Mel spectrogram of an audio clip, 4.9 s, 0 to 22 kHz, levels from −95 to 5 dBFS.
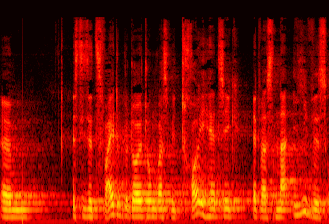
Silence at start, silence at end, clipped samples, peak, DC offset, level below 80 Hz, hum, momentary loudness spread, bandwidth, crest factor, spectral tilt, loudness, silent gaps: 0 s; 0 s; under 0.1%; -12 dBFS; under 0.1%; -64 dBFS; none; 12 LU; 16 kHz; 18 dB; -5 dB/octave; -31 LUFS; none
